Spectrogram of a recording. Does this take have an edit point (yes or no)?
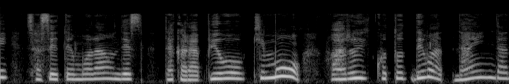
yes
